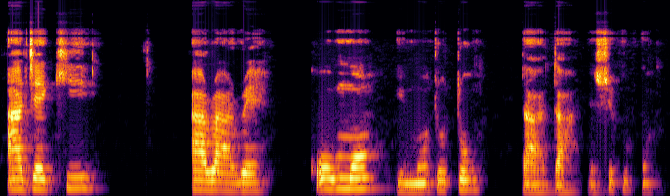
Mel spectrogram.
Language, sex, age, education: Yoruba, female, 30-45, primary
